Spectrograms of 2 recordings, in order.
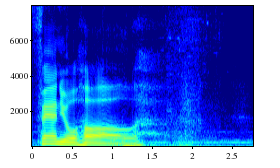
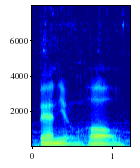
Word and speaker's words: Faneuil Hall: And Faneuil Hall. Don't let the French spelling confuse you. The name of this building is pronounced Faneuil or Faneuil. Faneuil Hall. Faneuil Hall.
